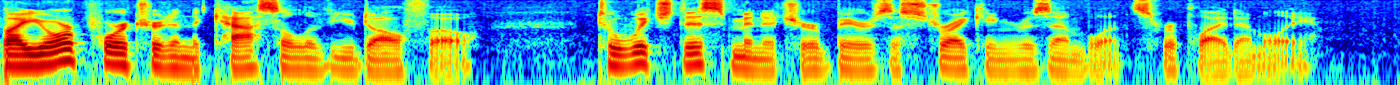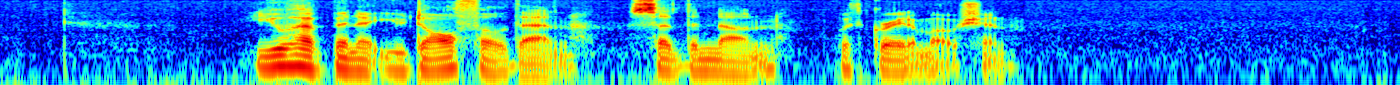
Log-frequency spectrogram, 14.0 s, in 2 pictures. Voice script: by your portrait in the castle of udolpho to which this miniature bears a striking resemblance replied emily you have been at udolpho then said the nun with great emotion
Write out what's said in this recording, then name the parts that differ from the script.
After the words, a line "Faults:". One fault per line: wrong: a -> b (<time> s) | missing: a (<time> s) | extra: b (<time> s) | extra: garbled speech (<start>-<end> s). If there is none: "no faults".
by your portrait in the castle of udolpho to which this miniature bears a striking resemblance replied emily you have been at udolpho then said the nun with great emotion
Faults:
no faults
